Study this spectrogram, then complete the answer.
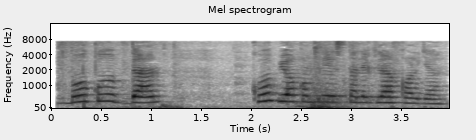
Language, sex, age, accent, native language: Uzbek, female, 18-24, Toshkent viloyati, Uzbek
